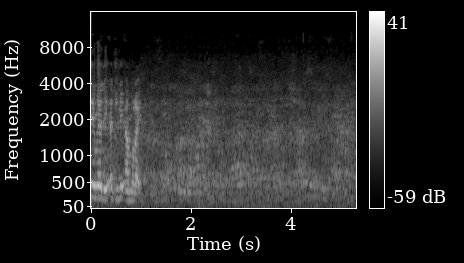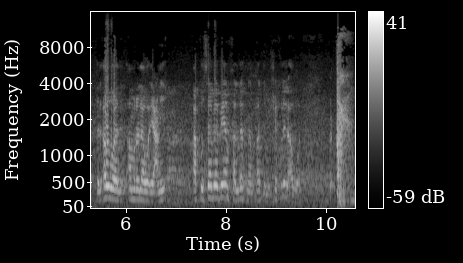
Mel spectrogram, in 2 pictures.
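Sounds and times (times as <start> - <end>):
speech: 0.0 - 1.2, 5.4 - 10.5
person sneezing in the room: 10.1 - 10.5.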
